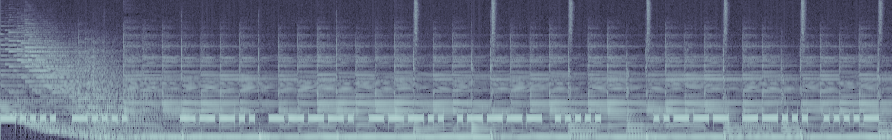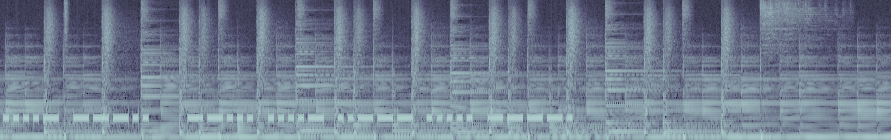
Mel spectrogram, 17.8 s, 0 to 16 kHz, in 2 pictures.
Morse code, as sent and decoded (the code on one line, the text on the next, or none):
… / ---.. ----. ---.. .---- ..... / ..--- --... ....- ....- ---.. / --... ....- ..--- ..... ----.
… 89815 27448 74259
